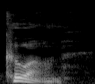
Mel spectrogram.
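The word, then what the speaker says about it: kuon (κύων): Here's the word, kuon, K-U, long O-N.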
